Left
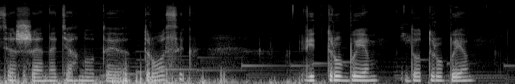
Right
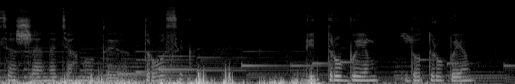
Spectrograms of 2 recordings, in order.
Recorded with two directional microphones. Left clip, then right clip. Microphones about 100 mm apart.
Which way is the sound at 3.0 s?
45° left (ahead or behind).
